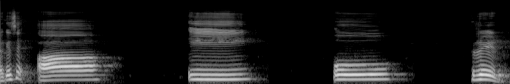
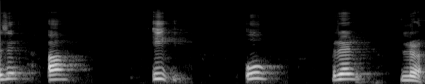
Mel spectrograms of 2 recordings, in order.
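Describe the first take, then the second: First: आ, ई, ओ each held for two beats; teacher demonstrating long vowels; long vowel demo. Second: Each vowel अ, इ, उ clipped to one beat; teacher demonstrating short vowels; short vowel demo. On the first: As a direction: stretch ई to double length, steady pitch. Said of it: "दो मात्रा लग रही है". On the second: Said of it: "उतना समय लगने को ह्रस्व बोलते हैं". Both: Shown as a demonstration.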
